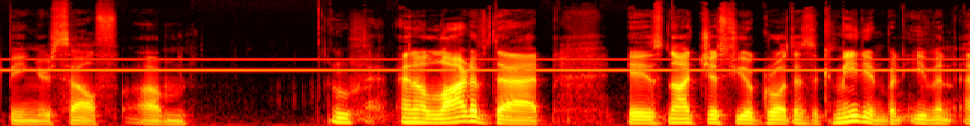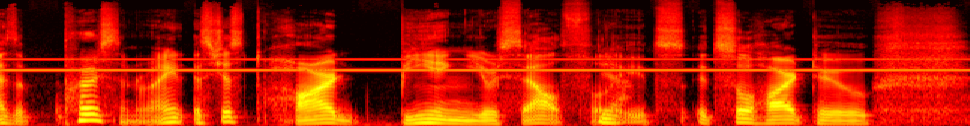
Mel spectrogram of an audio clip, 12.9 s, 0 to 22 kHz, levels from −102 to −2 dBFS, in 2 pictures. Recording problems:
high-pitched whine; noticeable; throughout; 2 kHz, 15 dB below the speech

